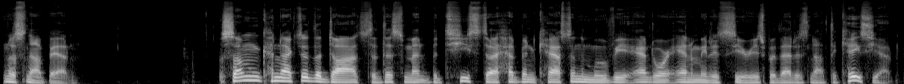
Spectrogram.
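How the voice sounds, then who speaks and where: A man's voice: lowish voice, lively intonation, moderate pace, no echo, clean studio sound. A man hosting a podcast, reading articles aloud with casual commentary, occasionally stumbling over words and correcting himself. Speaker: podcast host.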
